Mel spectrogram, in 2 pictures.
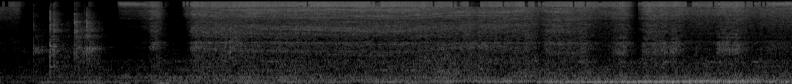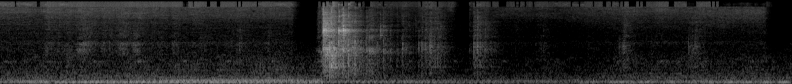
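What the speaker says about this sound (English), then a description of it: "shake and just spray" A continuous close hiss of an aerosol spray can painting an alloy wheel rim runs almost throughout, with a few brief pauses and a sharp rattle midway.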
